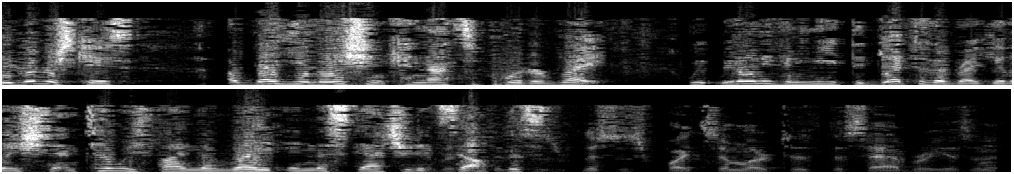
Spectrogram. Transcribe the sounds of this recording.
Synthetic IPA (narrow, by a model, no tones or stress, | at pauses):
iɹɪvə˞z̥kʰeɪs | əɹɛɡjɨleɪʃɨ̃nkʰænɑtsəpʰɔɹɾəɹaɪt̚ | wiwiɾõʊ̃ntivɨ̃nːid̚tɨɡɛtʰɨðɨɹɛɡjɨleɪʃɨ̃nɨ̃ntʰɪlˠwifãɪ̃nðəɹaɪɾɨ̃nðɨstæt͡ʃʉɾɨtssɛ̰lˠfðɪsðɪsɨz̥kʰw̥aɪtsɪ̃ml̩ˠə˞ɾɨðɨsæ̰bə˞ḭɪ̰zn̩ɨt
